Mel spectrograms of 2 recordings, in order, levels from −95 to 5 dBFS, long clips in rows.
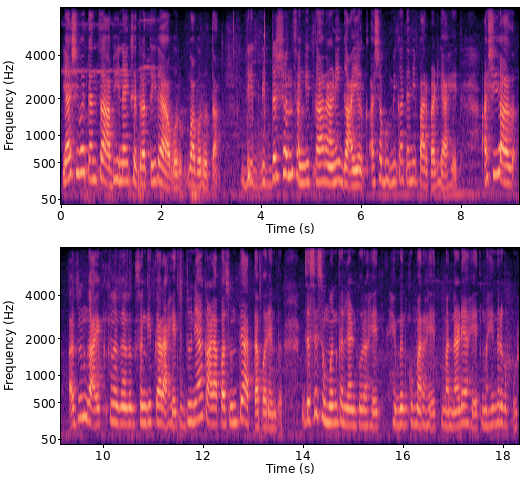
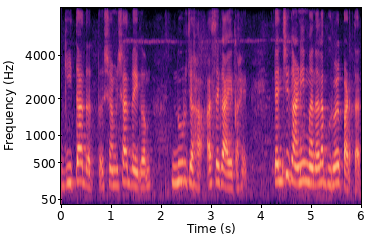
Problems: none marked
